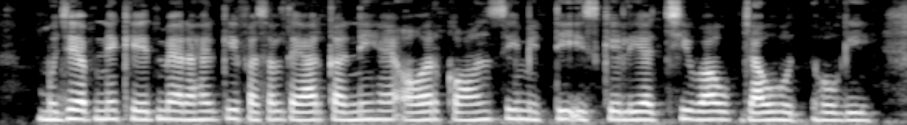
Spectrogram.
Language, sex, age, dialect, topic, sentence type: Hindi, female, 18-24, Awadhi Bundeli, agriculture, question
